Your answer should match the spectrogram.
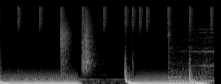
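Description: Electronic background music with a drum-machine beat: deep kick drums about a second and a quarter apart over held bass notes, with light high ticks.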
